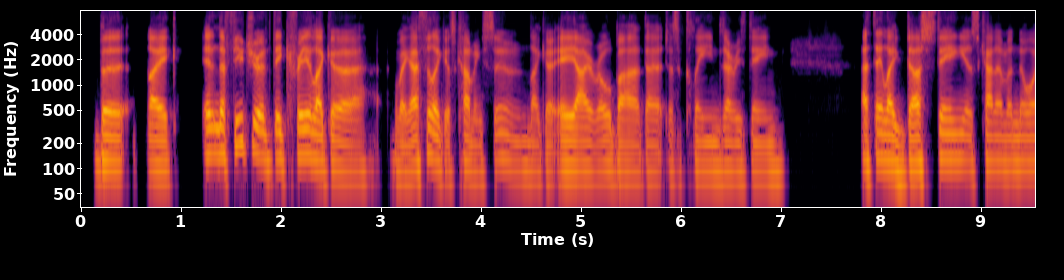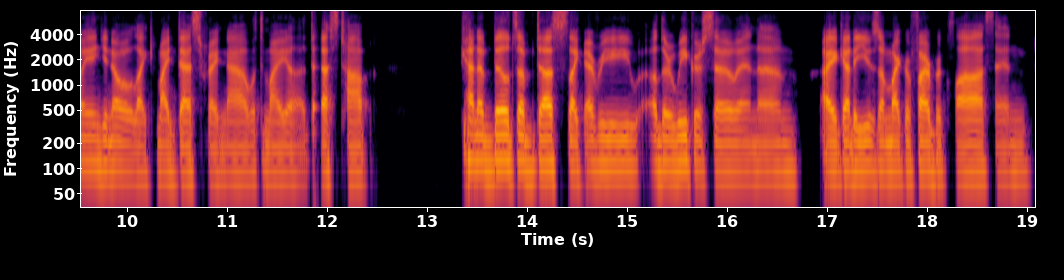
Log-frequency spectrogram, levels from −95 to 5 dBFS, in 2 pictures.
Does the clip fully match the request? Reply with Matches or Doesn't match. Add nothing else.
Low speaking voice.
Matches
